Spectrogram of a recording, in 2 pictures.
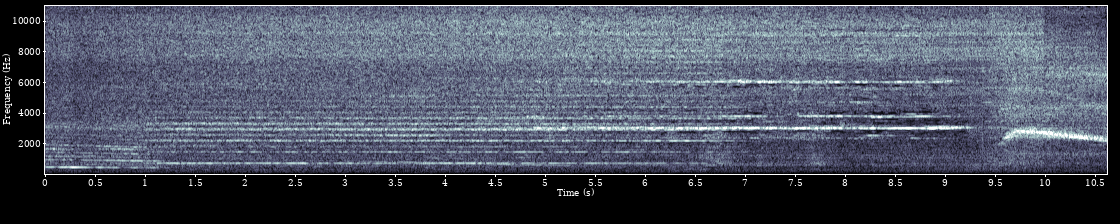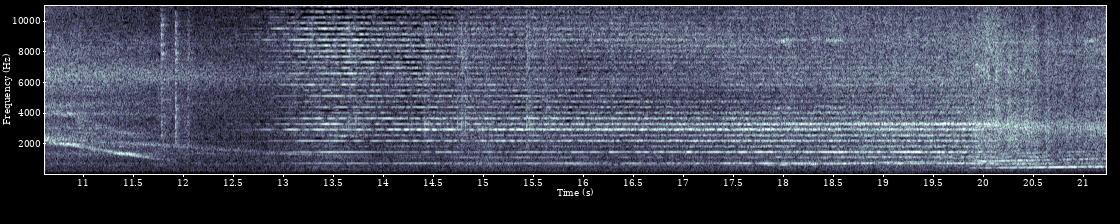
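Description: An electric train hums with a steady high whine.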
